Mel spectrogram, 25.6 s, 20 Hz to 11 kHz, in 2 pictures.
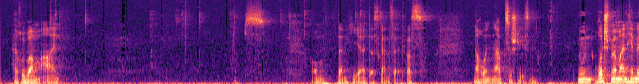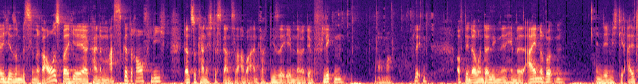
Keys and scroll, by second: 10.3 alt+scroll up 1, 12.7 alt+scroll down 1, 20.4 shift+f.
